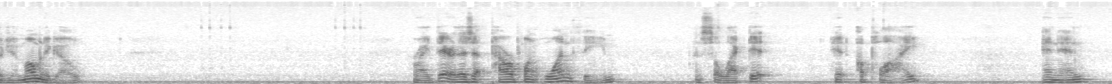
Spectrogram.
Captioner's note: clicking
